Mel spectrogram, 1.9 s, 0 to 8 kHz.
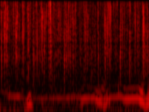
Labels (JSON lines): {"label": "biophony, cascading saw", "recorder": "SoundTrap 600 or HydroMoth"}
